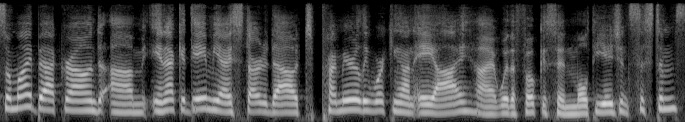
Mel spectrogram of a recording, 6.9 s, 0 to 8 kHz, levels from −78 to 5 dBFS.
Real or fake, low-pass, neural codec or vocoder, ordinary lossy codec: fake; 7.2 kHz; codec, 24 kHz, 0.9 kbps, DualCodec; AAC, 48 kbps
